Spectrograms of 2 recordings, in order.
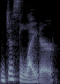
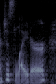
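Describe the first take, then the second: First: Said in the usual way. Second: "just lighter" repeated much softer; quiet echo. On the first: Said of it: "not duller, but just, um". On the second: Shown as a demonstration.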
